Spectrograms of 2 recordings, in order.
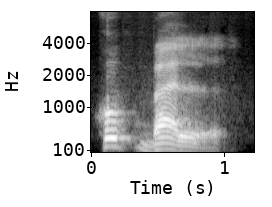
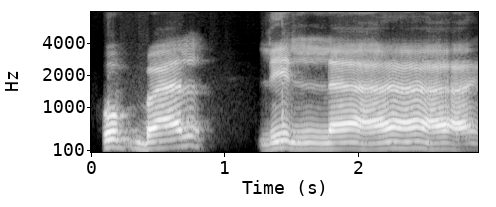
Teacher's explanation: Sebab tanwin bertemu dengan lam atau jum dengan ra. Maka kita baca dia dengan idgham bila gunnah tanpa dengung.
